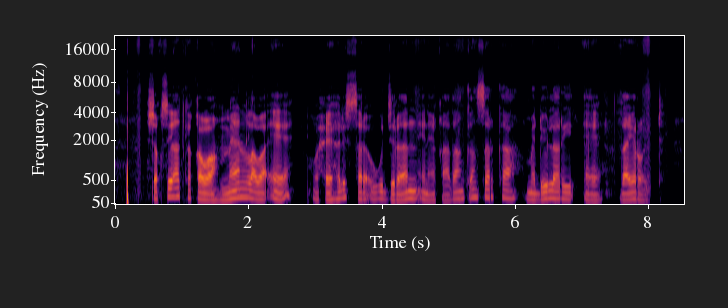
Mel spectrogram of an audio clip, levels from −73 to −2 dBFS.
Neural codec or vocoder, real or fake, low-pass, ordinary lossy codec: vocoder, 44.1 kHz, 128 mel bands every 512 samples, BigVGAN v2; fake; none; none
